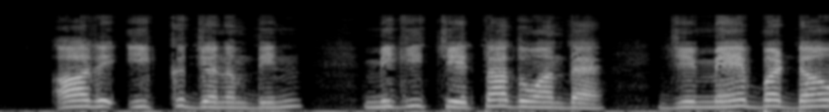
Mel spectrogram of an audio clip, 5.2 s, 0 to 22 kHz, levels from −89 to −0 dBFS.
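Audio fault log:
Throughout: HE-AAC compression. The treble of this speech sounds bright but synthetic, with sibilants turning gritty and metallic and lispy, and nothing at all above 12.3 kHz. The likely cause is a codec that encodes only the lower band and rebuilds the top by copying lower bands upward under a coarse envelope, so the upper harmonics misalign, which fits a bitrate around 16 kbps. A spectrogram shows a hard ceiling at 12.3 kHz and repeated, blocky high-band texture.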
